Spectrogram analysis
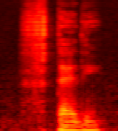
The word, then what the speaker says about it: vtedy: V and t are two consonants next to each other, differing voice. The second one is unvoiced, so it will change the pronunciation of the first to be unvoiced as well.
